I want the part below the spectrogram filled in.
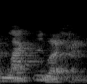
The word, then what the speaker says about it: Lachman: Wonder Barry Bostwick and then, they're honoring Ed Lachman, is that how you pronounce him? – Lachman.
